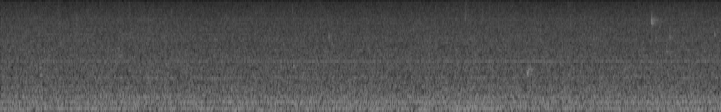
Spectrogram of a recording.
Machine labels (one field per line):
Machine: pump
